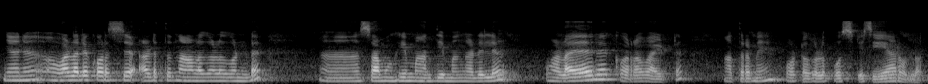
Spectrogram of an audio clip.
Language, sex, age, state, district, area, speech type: Malayalam, female, 60+, Kerala, Kottayam, rural, spontaneous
